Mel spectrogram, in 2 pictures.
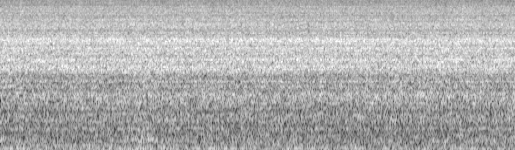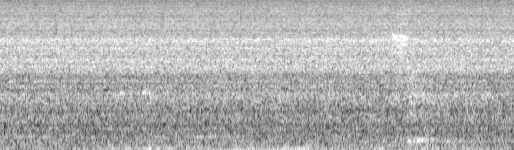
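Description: Steady background room noise: an even hiss with a low hum, and a deeper rumble that swells about seven seconds in and fades a couple of seconds later.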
